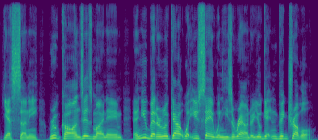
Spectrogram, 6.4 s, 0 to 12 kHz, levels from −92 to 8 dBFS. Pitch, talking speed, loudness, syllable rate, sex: 155 Hz, 225 wpm, -18 LUFS, 5.0 syllables/s, male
